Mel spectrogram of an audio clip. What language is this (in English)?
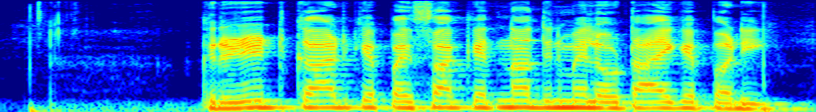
Maithili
